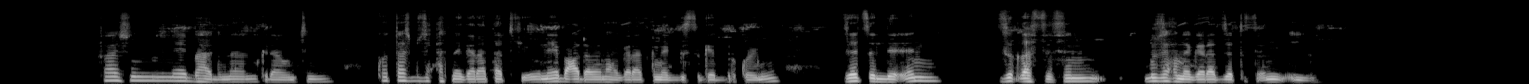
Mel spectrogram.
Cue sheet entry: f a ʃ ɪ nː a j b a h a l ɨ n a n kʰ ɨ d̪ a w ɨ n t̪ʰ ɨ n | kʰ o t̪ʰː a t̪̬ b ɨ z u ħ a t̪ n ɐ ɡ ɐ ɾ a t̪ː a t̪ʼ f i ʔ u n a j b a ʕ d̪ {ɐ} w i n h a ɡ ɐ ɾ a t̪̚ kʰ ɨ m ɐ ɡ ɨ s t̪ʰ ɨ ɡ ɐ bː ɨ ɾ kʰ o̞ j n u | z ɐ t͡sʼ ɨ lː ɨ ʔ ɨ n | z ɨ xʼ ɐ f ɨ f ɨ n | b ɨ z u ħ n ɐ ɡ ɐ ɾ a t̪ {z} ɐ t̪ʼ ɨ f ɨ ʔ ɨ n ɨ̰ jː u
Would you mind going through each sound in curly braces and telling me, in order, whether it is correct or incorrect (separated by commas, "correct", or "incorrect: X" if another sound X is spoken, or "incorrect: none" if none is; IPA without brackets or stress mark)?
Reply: incorrect: a, correct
